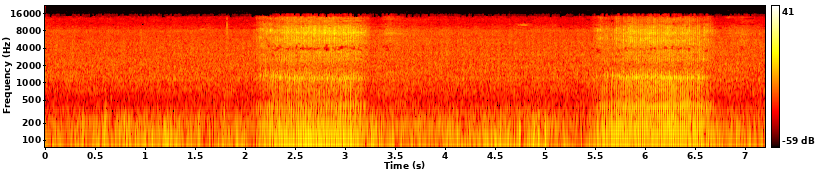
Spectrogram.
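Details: Indian man snoring: two loud, low, fluttering snores on the in-breath about 3 seconds apart, with quiet breathing between.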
